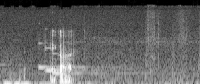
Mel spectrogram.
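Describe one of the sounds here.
Footsteps crunch softly on dry leaves.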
